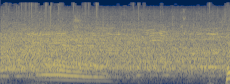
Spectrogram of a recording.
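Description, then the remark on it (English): A loud, steady roar of a basketball crowd cheering a made three-point shot fills the whole stretch, with a few raised voices and shouts rising and falling above the wash of noise. “And the crowd loved that one.”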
